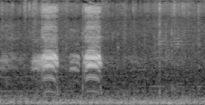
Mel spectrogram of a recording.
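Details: Crows gathered at food during feeding time: two loud, coarse caws about half a second apart, with weaker calls around them and a low background rumble.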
